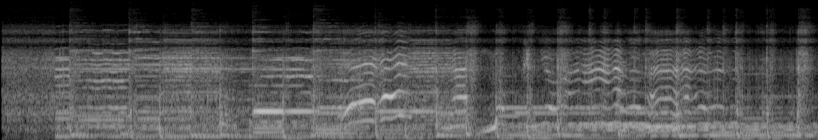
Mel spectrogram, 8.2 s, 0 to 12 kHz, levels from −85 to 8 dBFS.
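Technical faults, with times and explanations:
No technical fault can be heard in the signal at any point.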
